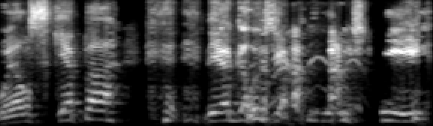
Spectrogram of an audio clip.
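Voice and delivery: put-on ridiculous, over-the-top Maine accent, pitched very high. Retelling what his master chief told him, in a Maine accent. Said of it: "He had this ridiculous Maine accent".

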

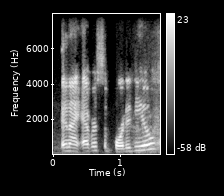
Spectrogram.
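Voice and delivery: ordinary talk

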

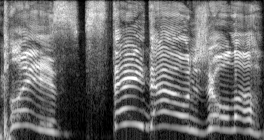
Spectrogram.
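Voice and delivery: high, very slow, drawn-out pleading.

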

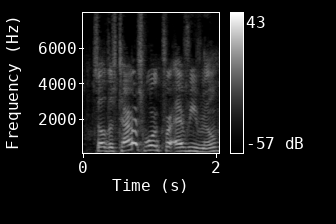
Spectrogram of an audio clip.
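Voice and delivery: voice cracking partway through. A player asking a question aloud mid-game, voice cracking. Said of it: "My voice cracked there".

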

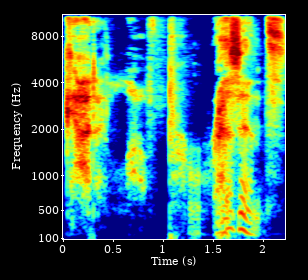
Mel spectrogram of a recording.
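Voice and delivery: slow, soft, gleeful whisper.

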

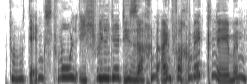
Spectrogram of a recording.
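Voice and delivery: very high, tittering, giggly, taunting voice. A little fellow speaks to the dumbfounded king, giggling. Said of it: "kicherte das Kerlchen".

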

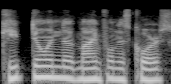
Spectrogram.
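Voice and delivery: ordinary delivery

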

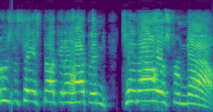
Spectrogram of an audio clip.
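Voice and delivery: yelling, high and ranting. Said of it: "Sorry, I'm yelling".

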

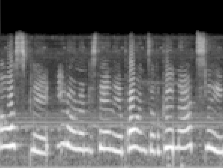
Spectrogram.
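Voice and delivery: southern belle character voice. In a voiced scene, one character speaking to split, southern belle accent. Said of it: "Why am I talking like a southern belle?".

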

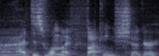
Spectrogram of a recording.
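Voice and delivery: mumbled in a put-on character voice.

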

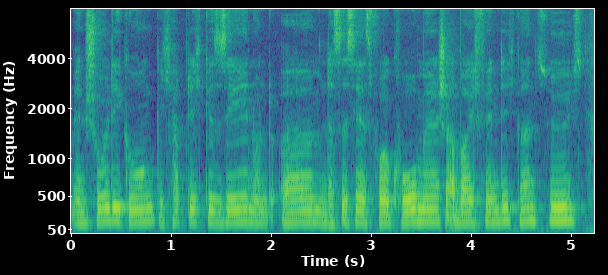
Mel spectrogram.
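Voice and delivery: soft, mumbled, indistinct, unclear delivery. Showing the wrong way, not loud and clear: quiet and unclear. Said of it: "laut und deutlich und nicht so zu sprechen, so".

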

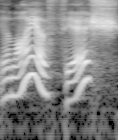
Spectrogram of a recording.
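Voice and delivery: ordinary delivery, nothing marked

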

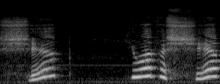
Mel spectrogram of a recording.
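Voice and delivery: tiny, very high, slow, chat-like little voice. A voice in Ruben's head speaks to him, a little chat-like voice. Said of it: "this little like chat-like voice in your head".

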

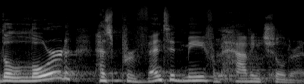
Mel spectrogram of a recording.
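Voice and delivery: usual speaking voice

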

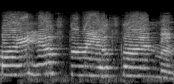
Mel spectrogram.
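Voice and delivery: high, shrieking outburst. Narrator voicing Louella as Otis rests muddy feet on her notebook: shrieked. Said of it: "Louella shrieked".

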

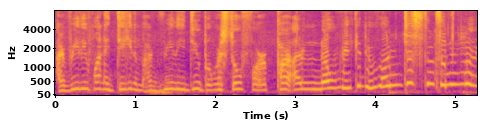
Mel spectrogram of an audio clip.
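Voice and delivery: overdone friendly voice, very high, swooping sing-song. Retelling how a friend talked about dating, imitating Caitlin. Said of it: "That's what you think I sound like?".

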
